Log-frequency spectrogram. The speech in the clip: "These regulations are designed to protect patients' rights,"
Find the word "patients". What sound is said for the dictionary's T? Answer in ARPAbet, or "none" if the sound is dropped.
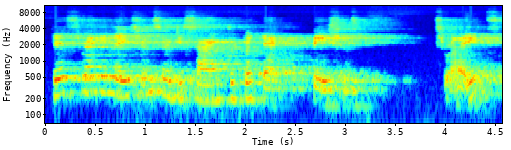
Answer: S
